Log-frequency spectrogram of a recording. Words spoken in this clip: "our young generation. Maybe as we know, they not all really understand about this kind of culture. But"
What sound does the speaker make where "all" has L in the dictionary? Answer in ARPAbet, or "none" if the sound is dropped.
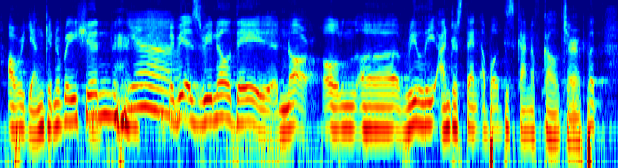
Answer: N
